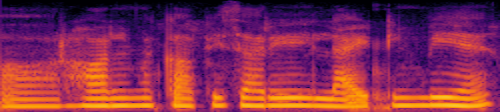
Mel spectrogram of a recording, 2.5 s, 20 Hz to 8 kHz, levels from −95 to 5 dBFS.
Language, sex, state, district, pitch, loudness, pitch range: Hindi, female, Haryana, Charkhi Dadri, 200 Hz, -14 LUFS, 195-205 Hz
